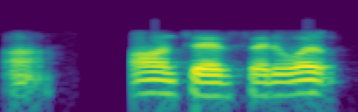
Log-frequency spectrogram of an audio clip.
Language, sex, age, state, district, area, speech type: Tamil, female, 60+, Tamil Nadu, Krishnagiri, rural, conversation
